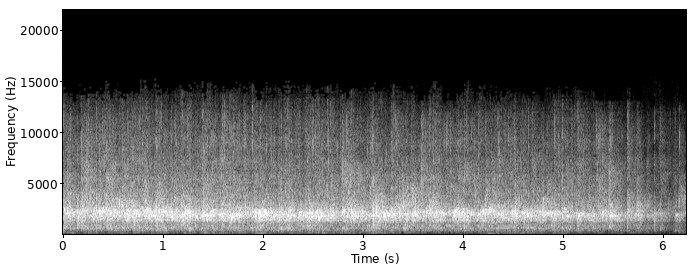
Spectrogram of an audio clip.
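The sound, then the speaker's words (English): An audience at a literary event applauds to welcome two novelists, with dense, steady clapping that holds loud throughout and eases slightly at the end. “So please give them both a warm welcome.”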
